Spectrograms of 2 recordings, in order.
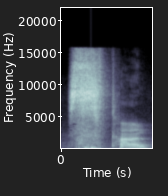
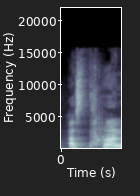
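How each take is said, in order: First: The word starts directly with the s cluster. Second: An extra vowel sound comes before the s. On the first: The speaker calls it right. "इसका सही उच्चारण है" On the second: The speaker calls it wrong. "स्थान ना पढ़ के"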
